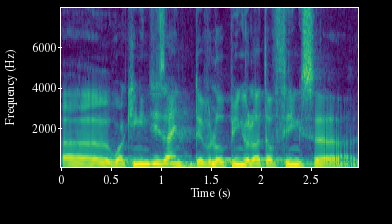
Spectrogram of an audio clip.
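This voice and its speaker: There is noticeable background noise behind this man's voice. He talks at medium pitch and a moderate pace with a slight French accent. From France. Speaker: semiconductor engineer. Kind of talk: panel discussion.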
